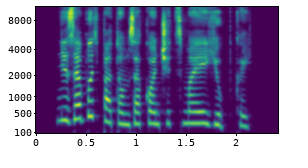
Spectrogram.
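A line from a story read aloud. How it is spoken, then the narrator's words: Shouted after someone. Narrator (Russian): выкрикнула мне в спину Тереза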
